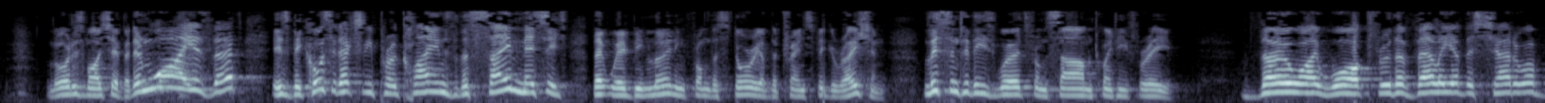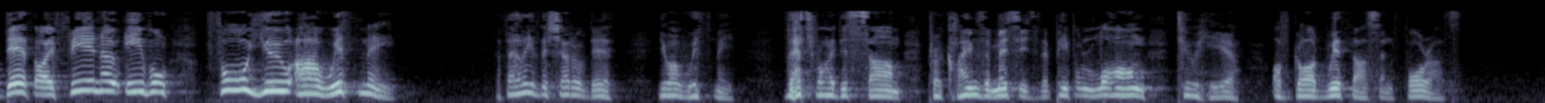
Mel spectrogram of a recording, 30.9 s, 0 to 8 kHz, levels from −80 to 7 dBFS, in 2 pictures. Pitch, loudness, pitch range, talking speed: 165 Hz, -19 LUFS, 140-210 Hz, 160 wpm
